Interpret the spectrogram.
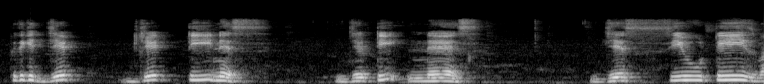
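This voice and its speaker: A man giving a slide-based reading lesson, spelling words letter by letter, then sounding them out slowly and talking to viewers as friends. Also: a little high. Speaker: English teacher.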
